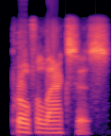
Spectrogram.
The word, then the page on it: prophylaxis: American English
